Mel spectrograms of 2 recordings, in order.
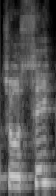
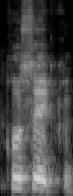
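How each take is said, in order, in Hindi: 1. यह सादी "ch" आवाज़ से शुरू होता है, गले वाली नहीं। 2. यह गले से निकली खुरदरी आवाज़ से शुरू होता है। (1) "वैसे उसको चोसेक है ना बोल बोल सकते हैं" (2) "खोसेक खोसेक ऐसे करके मतलब क्योंकि गले से बोला जाता है"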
